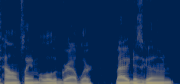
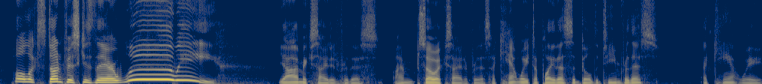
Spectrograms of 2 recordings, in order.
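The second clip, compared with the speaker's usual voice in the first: very loud, swooping, overdone sarcastic fake enthusiasm; 4 semitones higher, 11 dB louder than usual. Reacting to a cup lineup in a game: sarcastic fake excitement. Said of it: "that's sarcasm, sorry".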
